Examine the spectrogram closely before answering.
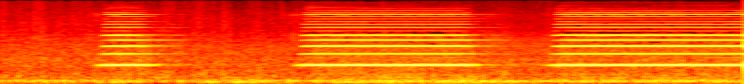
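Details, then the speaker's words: Melodica (pianika) blown through the hose with no key pressed; same clear steady note sounds each time; a key valve is stuck open so the reed sounds unpressed. "kalau kerusakan seperti ini biasanya ee ada katup yang terbuka ya salah satu katup di not-notnya ini ada yang terbuka"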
